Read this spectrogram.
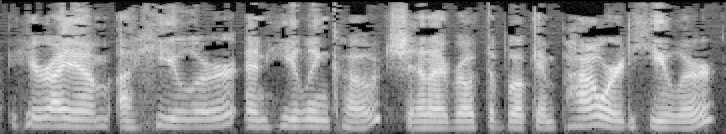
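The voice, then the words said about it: Sick-sounding voice. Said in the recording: “As you can probably hear in my voice, I'm sick today”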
